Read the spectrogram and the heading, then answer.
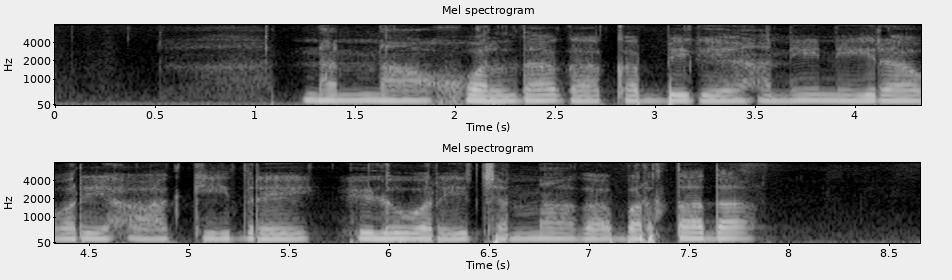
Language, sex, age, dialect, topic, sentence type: Kannada, female, 25-30, Northeastern, agriculture, question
